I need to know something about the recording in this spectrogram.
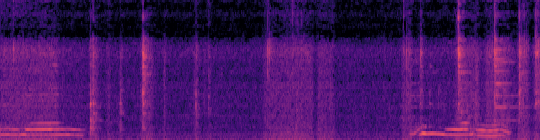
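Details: Skinny rescued male cat making talking noises while he eats: a steady drawn-out meow, quiet chewing and clicking, then a wavering, falling meow near the end.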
